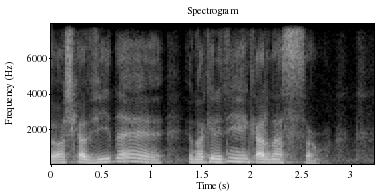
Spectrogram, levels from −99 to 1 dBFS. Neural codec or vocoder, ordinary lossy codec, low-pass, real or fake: none; none; none; real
